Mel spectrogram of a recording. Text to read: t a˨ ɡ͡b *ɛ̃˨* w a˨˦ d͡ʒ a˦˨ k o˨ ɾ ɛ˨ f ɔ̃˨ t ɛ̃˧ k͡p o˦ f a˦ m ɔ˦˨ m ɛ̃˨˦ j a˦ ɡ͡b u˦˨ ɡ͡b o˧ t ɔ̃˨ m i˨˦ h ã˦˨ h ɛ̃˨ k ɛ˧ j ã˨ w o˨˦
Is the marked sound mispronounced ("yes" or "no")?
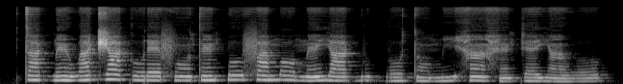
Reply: no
